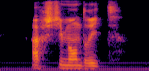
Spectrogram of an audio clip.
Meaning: archimandrite
- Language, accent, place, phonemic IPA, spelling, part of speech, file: French, France, Lyon, /aʁ.ʃi.mɑ̃.dʁit/, archimandrite, noun, LL-Q150 (fra)-archimandrite.wav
